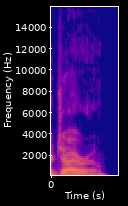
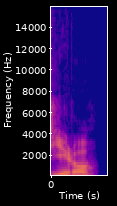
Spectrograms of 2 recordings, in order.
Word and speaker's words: gyro: Is it correctly pronounced euro or gyro? It's euro. Okay.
